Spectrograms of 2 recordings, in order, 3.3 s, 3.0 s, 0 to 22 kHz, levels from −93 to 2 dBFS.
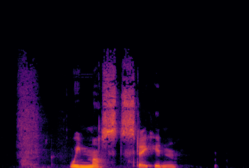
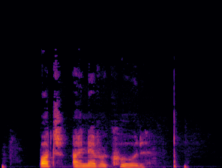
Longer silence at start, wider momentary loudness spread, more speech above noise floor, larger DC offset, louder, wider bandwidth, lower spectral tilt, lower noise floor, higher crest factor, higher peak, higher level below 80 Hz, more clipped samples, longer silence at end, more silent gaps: second, 0.3 s vs 0.55 s; first, 24 LU vs 21 LU; first, 39 dB vs 24 dB; neither; about the same, -26 LUFS vs -26 LUFS; about the same, 14 kHz vs 14 kHz; about the same, -4.5 dB/octave vs -4.5 dB/octave; first, -64 dBFS vs -49 dBFS; second, 18 dB vs 24 dB; second, -12 dBFS vs -4 dBFS; about the same, -70 dBFS vs -74 dBFS; neither; first, 0.95 s vs 0.6 s; neither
